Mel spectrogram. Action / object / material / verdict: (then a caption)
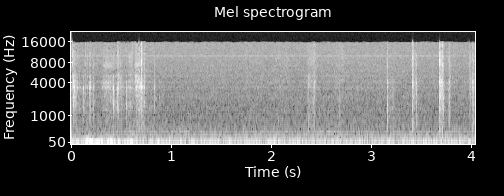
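tap / wafer candy ball / wafer / none. Long fingernails tap and scratch the surface of a single small, white, hollow wafer ball, a kamifusen sweet filled with jelly, held in the fingers. Crisp, bright ticks come in a quick flurry at the start, then sparser taps later, with faint scratching over a steady low hum.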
